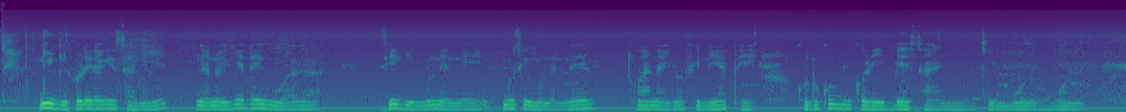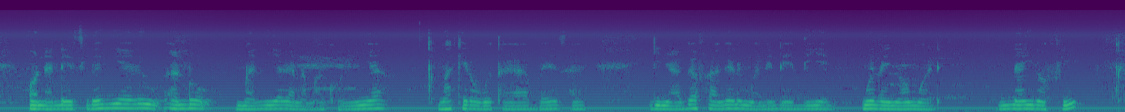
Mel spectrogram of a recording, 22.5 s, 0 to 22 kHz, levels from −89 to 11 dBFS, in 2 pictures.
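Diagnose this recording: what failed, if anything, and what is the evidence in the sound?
The analogue wiring failed: a dimmer, rectifier or broken shield is coupling switching spikes from the 50 Hz mains into the signal path. The speech carries a steady, raspy mains buzz from start to finish, sitting only about 15 dB below the speech. The spikes arrive twice per mains cycle, so the buzz is built on 100 Hz repetitions whose sharp edges spread harmonics of 50 Hz up into the kilohertz range. That gives it the rasp.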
